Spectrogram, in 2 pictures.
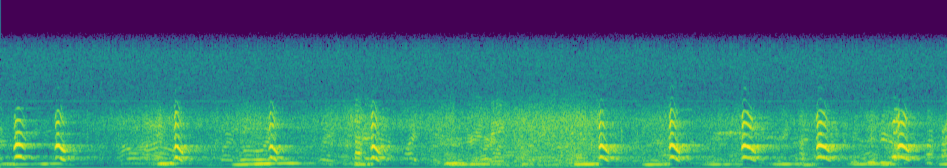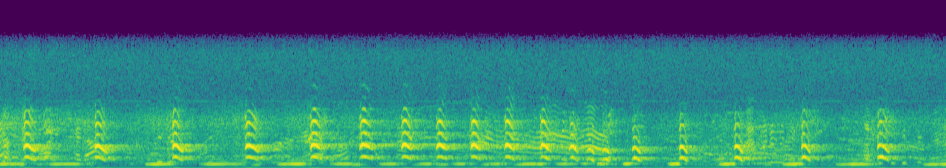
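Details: Siamangs at a zoo, possibly fighting, call loudly with a series of nasal, honking barks, each sharply pitched and repeated about twice a second; a few swooping, rising whoops early on break the rhythm before the barks settle into a steady run.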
